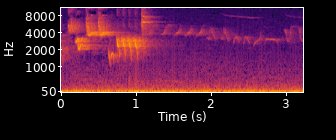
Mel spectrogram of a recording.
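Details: A short nightingale phrase in natural surroundings: a burst of bright whistles and quick trilled notes lasting about a second, then only faint high twittering over low background noise.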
